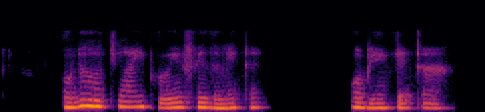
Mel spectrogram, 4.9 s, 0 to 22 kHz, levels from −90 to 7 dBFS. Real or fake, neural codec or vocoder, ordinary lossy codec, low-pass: fake; codec, 24 kHz, 0.9 kbps, DualCodec; Opus, 16 kbps; 7.2 kHz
